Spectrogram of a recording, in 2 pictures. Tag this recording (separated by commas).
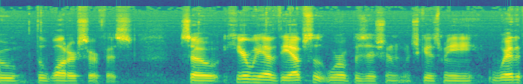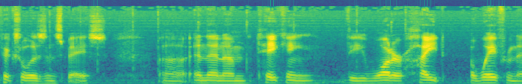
Speech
